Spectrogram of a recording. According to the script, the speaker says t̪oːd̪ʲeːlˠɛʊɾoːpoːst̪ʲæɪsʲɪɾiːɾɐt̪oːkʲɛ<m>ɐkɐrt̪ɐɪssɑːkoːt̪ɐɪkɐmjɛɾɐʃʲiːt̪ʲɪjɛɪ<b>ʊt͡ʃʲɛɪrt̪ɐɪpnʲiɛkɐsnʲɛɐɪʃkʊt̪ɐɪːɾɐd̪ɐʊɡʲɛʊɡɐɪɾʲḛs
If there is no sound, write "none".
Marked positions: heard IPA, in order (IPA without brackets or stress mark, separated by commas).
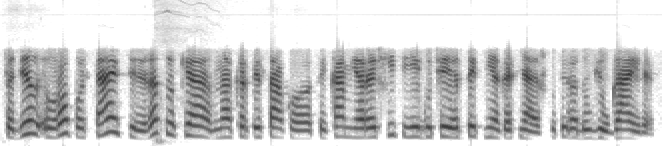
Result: n, ɡ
